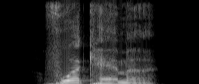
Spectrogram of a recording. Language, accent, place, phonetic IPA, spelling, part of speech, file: German, Germany, Berlin, [ˈfoːɐ̯ˌkɛːmə], vorkäme, verb, De-vorkäme.ogg
- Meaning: first/third-person singular dependent subjunctive II of vorkommen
